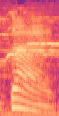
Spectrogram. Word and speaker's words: 丐: 盖字的国语注音是歌爱盖四声盖，盖四声盖。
